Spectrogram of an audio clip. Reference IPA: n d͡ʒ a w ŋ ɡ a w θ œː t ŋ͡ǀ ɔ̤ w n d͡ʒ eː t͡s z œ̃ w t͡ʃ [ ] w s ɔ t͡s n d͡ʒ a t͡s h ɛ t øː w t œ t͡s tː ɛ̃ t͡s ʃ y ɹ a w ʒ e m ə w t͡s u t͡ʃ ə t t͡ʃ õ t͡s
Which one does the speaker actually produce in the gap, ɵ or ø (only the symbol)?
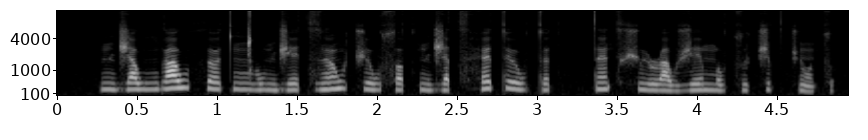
ø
